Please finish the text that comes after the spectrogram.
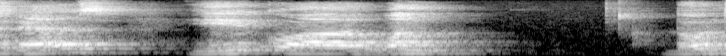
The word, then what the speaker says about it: EcoRI: Sorry, don't pronounce it as EcoRI. You have to pronounce it as EcoR1. 1 means first order of identification. So you have to pronounce it as EcoR1. Don't say EcoRI.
